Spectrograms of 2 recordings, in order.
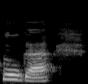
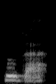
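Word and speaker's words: hygge: you may have heard of it it's called Huga but it's spelled h y g g and Denmark ranks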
